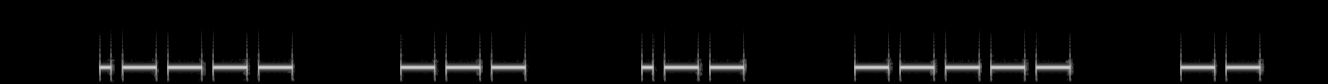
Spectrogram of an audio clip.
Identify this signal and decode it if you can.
Morse code, heard as a keyed tone, about 10 wpm, spaced as for 6 wpm, 800 Hz. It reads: 1OW0M
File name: LEZIONI / 6 PKX0 / 6 PKX0 ws 10wpm 4220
